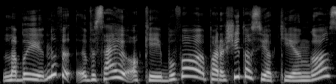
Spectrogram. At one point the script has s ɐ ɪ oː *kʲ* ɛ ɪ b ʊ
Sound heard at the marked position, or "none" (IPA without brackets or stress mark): kʲ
